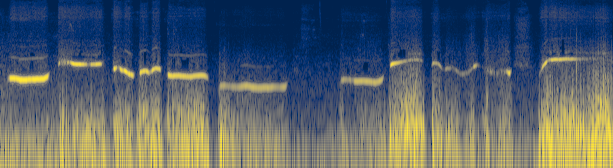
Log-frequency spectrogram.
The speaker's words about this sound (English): was just whistling a jolly tune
